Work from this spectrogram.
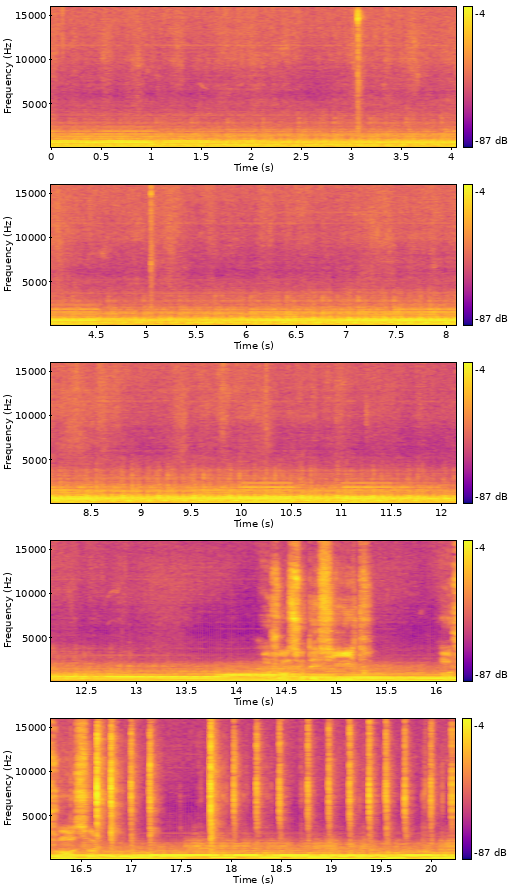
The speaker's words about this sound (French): Et les chambres d'écho à bande, si on les met en saturation, on va dans quelque chose qui est une espèce de boucle infinie, en fait. Et ça donne un truc comme ça.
